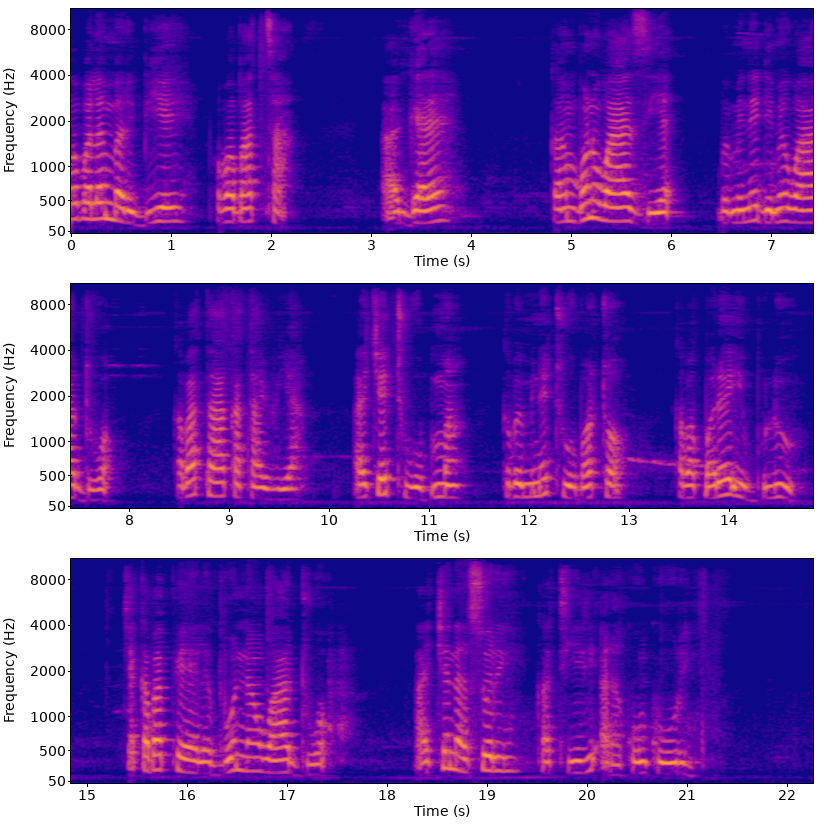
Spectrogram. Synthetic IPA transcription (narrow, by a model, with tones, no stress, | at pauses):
pɔ˦ba˦la˦ma˨ɾi˨bi˦e˦ | pʰɔ˦ba˦ba˦tʰa̰˨ | a̰˨ɡɛ˨ɾɛ˦ | ka˨m̩˨bʊ˦nɪ˦waː˦zɪ˨ɛ˦ | ba˨mi˨ne˦de˨me˦waː˦dʊ˨ɔ˦ | ka˨ba˦taː˦ka˨ta˨wɪ˨a˨ | a˨t͡ʃɛ˦tʰu˨o˨bʊ˦ma˦ | ka˨ba˨mi˨ne˦tu˨o˨bɔ˦tɔ˦ka˨ba˨k͡pa˨ɾe˦i˨bu˨luː˦˨ | t͡ʃɛ˦ka˨ba˦pɛː˨lɛ˨bʊ˦nːa˦waː˦dʊ˨ɔ˦ | a̰˨t͡ʃɛ˦na˨so˦ɾi˦ŋka˨tʰiː˨˦ɾi˦ʔa̰˨ɾa˨ko˦ŋkoː˦ɾi˦ŋ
